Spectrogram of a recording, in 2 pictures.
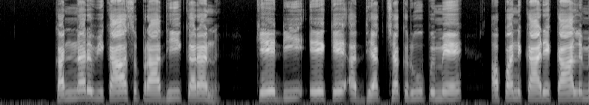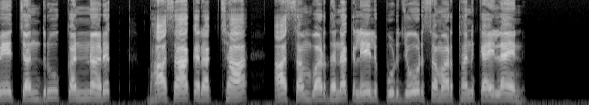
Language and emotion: Maithili, neutral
